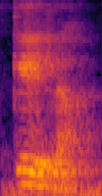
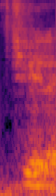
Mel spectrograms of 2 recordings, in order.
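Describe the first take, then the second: First: The name starts with a hard k sound. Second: The name starts with a ch sound. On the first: This is how an Italian reader would read it. "si tú lo lees en italiano, dirías quela" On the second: This is how a Spanish reader would read it. "no dirías chela"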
